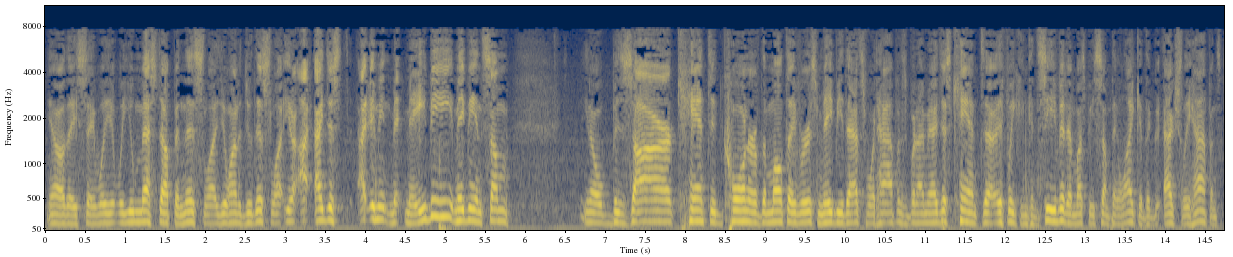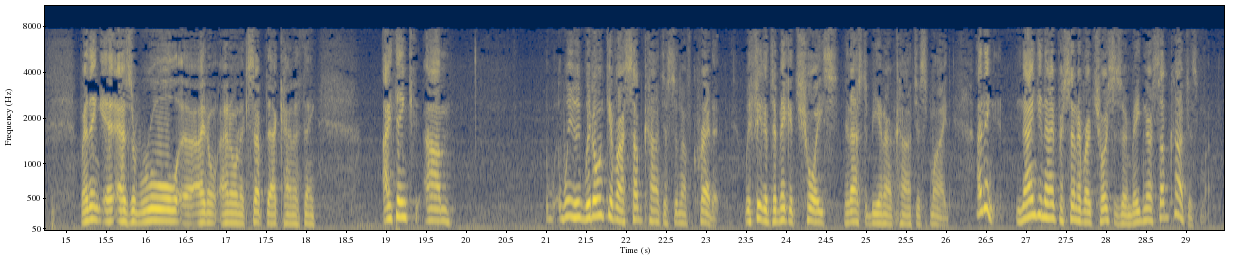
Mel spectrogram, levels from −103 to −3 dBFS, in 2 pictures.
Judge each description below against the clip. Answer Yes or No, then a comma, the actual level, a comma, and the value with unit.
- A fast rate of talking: Yes, fast, 240 wpm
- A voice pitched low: No, medium, 150 Hz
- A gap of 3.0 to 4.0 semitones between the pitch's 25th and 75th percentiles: Yes, average, 3.5 semitones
